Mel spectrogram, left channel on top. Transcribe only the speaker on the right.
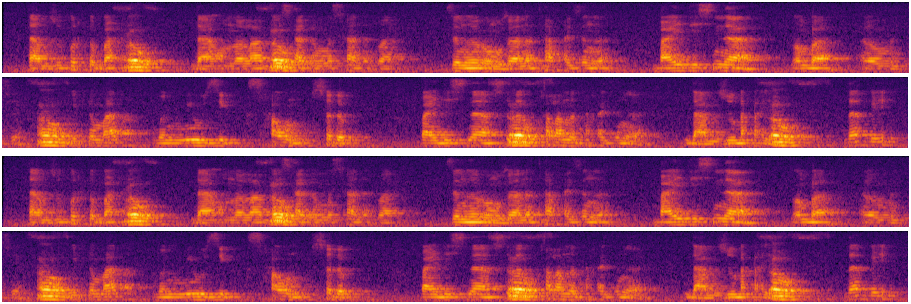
औ
औ
औ
औ
औ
